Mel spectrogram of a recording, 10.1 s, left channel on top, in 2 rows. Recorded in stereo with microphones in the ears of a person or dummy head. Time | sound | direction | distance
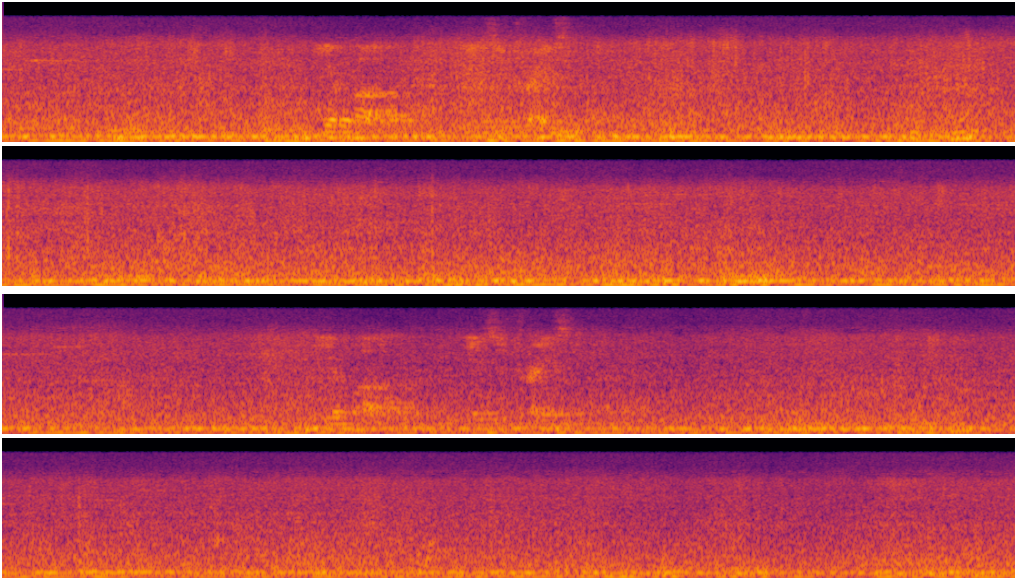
1.5 | a man speaking | 25° left (ahead or behind) | 5.5 m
